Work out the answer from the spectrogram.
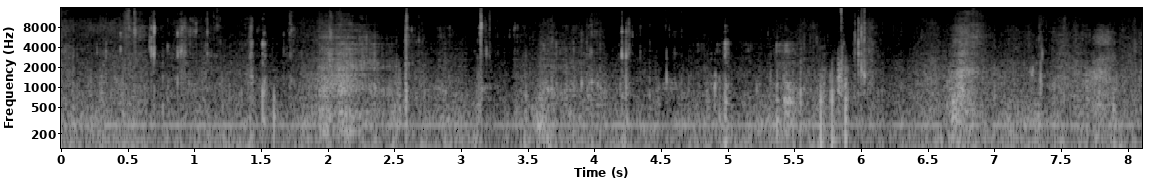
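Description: Close-miked biting and chewing of a large crusty bread bun, with short crackles from the crust at irregular moments, over a steady low hum.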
